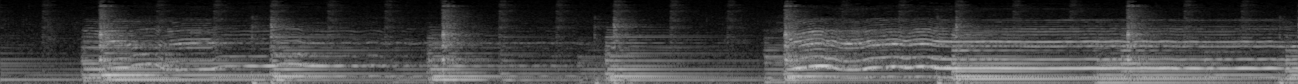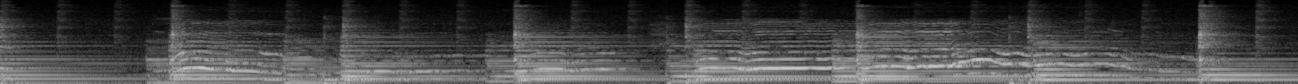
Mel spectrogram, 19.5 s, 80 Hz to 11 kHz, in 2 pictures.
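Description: Woman singing while playing chords on a Donner DEP-20 digital piano. Notes are struck about once a second and die away; the voice comes in about a second in and holds long notes in the middle and near the end.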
